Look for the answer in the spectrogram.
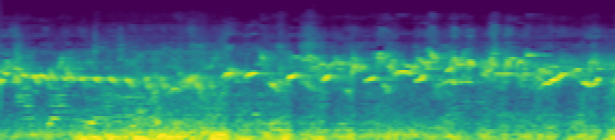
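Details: Greater green leafbird in full song, mixing fast chattering with clear rising whistled notes repeated several times, against steady low background noise and soft talk.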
